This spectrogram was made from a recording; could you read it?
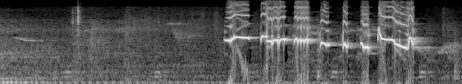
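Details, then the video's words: Oriental magpie-robin song used to provoke a reply from other birds: soft background chirps give way to a loud, chattering series of short whistles and sweeping, falling notes, rapidly repeated. "Gak Mungkin Gak NYAUT ketika KACER ditempel dengan KICAU ini"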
